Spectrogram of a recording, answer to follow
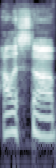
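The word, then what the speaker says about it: Alastor: alisto mocks her and I think it's pronounced Alistar but but spelled store which I've checked and I'm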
